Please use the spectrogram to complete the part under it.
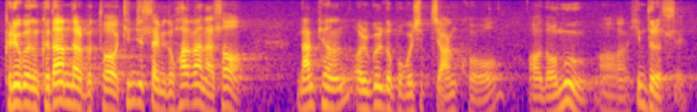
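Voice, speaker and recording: A man's voice: medium pitch, normal speed, vocal fry. A man in his fifties who teaches a church Bible class, telling a story and acting out the quoted lines of an argument, often putting questions to his audience. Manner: animated, acts out quoted arguments with rising voice. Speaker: professor teaching a lay Bible school. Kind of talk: lecture with storytelling. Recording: long hall reverb.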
